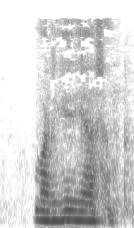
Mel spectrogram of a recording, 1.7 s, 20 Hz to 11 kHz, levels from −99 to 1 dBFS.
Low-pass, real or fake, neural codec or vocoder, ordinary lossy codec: 9.9 kHz; real; none; MP3, 32 kbps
